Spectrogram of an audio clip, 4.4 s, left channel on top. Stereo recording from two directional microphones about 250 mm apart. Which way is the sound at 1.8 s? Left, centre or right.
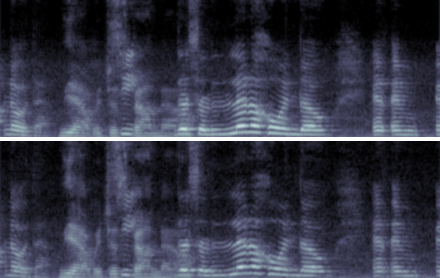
Left.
